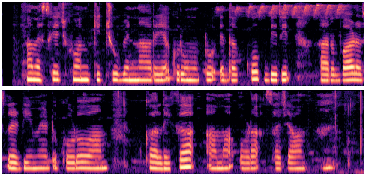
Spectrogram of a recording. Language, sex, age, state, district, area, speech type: Santali, female, 18-30, Jharkhand, Seraikela Kharsawan, rural, spontaneous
